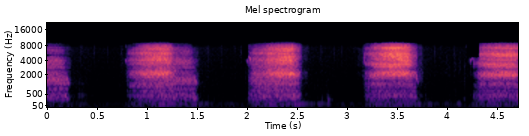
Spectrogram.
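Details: Wild barn owl owlet inside a nest box at night, 1:00 am on 5/1/23, begging for the adult female's attention with long breathy hissing screeches, each lasting under a second, repeated steadily about every 1.3 seconds.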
